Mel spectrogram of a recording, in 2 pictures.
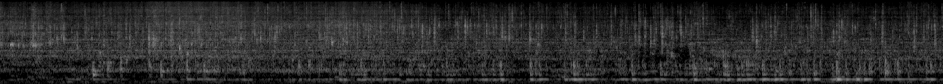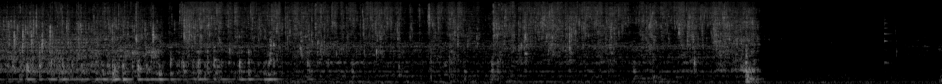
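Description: Tap water runs steadily into a kitchen sink to rinse fresh homemade butter, a close, continuous splashing rush that shifts slightly in tone before cutting off abruptly near the end.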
